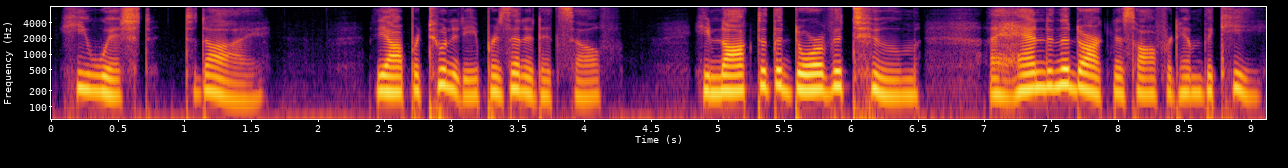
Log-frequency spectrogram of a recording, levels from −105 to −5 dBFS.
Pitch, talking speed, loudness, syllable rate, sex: 185 Hz, 165 wpm, -19 LUFS, 5.0 syllables/s, female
